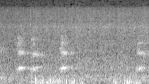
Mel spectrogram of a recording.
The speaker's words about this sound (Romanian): Sunt undeva la o familie, în afara Timișoarei, într-un loc, să zicem, liniștit, doar că la vecin se aude un câine, așa că o să avem și fond muzical.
